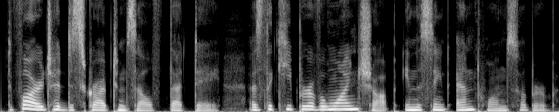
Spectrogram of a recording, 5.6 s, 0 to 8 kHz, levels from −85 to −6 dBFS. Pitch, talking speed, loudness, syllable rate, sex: 180 Hz, 195 wpm, -18 LUFS, 5.4 syllables/s, female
